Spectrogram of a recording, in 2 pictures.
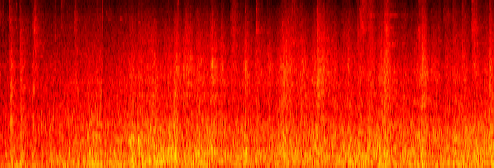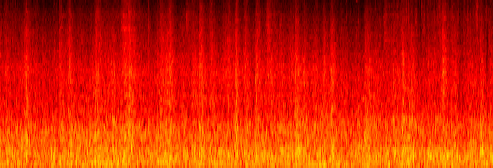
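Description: Moving train heard from inside a passenger compartment: a steady rumble with the clickety-clack of the wheels and frequent sharp clicks and rattles.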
